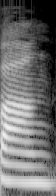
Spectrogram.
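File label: "baang3", Cantonese; microsoftHiuGaai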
